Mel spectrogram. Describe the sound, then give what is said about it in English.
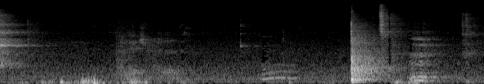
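A single bright clink of glasses of sangria mimosa tapped together in a toast, ringing briefly, with soft murmuring voices before and after it. “I made you some sangre mimosa. Ooh. All right. Let's cheers to this.”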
